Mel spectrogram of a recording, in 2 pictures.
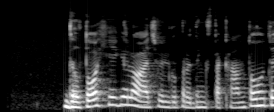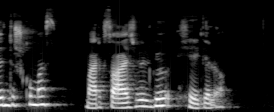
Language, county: Lithuanian, Kaunas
